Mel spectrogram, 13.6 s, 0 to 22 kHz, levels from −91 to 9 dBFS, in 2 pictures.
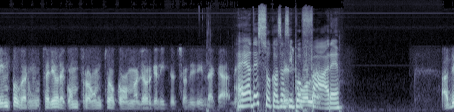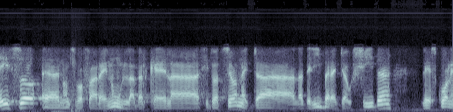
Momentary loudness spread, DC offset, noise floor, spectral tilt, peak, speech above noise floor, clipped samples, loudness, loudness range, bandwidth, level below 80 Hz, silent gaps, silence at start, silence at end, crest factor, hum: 9 LU; under 0.1%; -56 dBFS; -4 dB/octave; 0 dBFS; 42 dB; under 0.1%; -14 LUFS; 2 LU; 19 kHz; -46 dBFS; none; 0 s; 0 s; 14 dB; none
